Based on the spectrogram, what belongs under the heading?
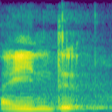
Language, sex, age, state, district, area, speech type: Tamil, male, 45-60, Tamil Nadu, Namakkal, rural, read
